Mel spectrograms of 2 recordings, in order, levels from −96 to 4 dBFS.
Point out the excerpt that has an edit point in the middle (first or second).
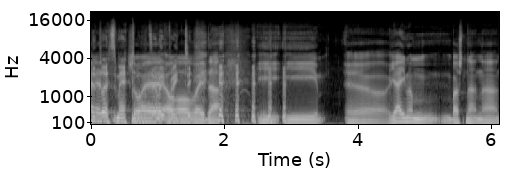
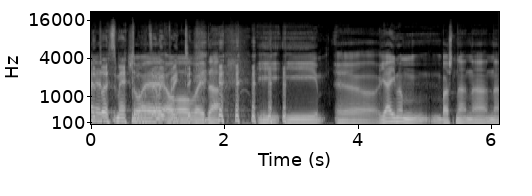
second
